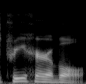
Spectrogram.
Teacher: The stress is entirely on that first syllable.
